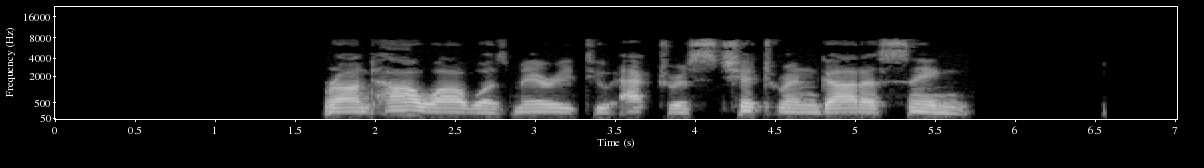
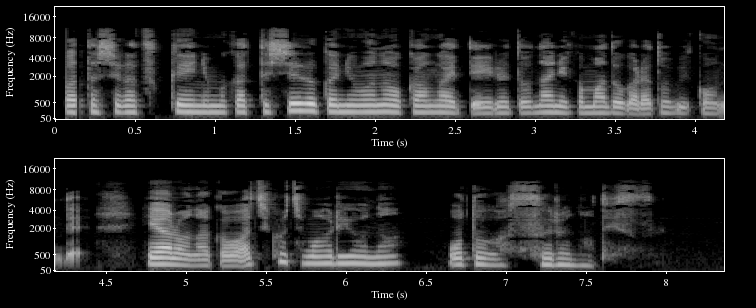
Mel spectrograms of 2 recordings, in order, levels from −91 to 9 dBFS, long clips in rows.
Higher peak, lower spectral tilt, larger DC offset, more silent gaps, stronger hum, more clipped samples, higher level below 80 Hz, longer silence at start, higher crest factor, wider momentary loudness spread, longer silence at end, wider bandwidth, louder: about the same, -2 dBFS vs -2 dBFS; about the same, -4 dB/octave vs -4 dB/octave; neither; neither; neither; neither; first, -66 dBFS vs -74 dBFS; first, 1.7 s vs 0.05 s; about the same, 20 dB vs 20 dB; second, 7 LU vs 14 LU; first, 1.3 s vs 0.45 s; second, 8 kHz vs 11.5 kHz; first, -19 LUFS vs -23 LUFS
